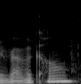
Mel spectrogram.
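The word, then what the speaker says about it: Revachol: He pronounces Revacol with a hard K, unlike other people. You You said Revacol.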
